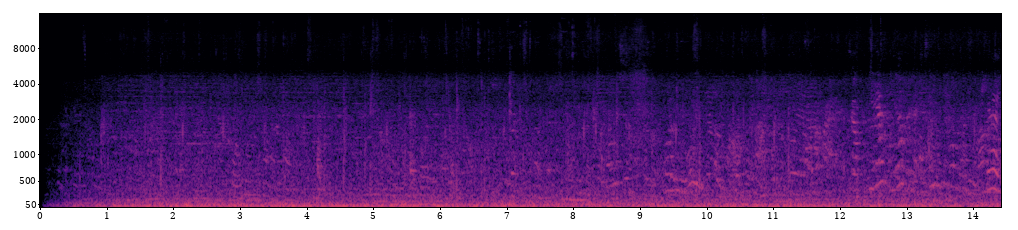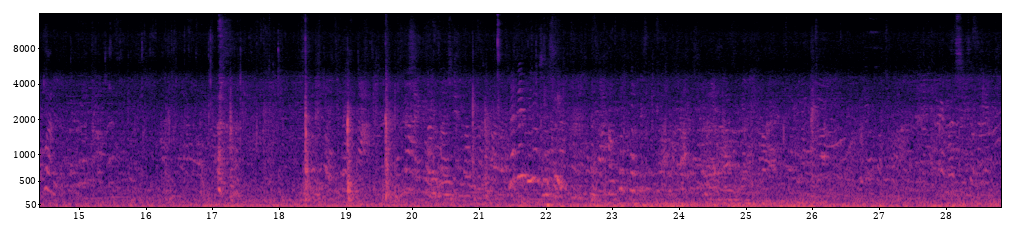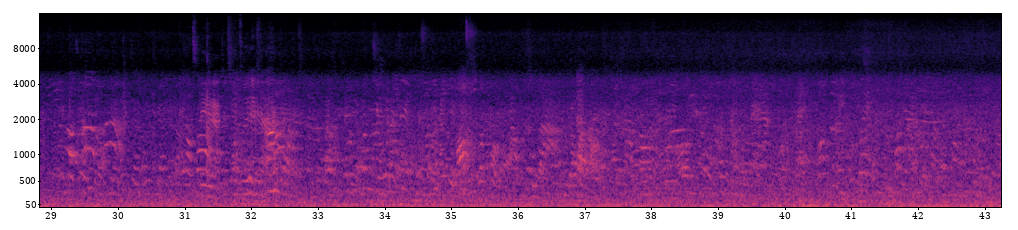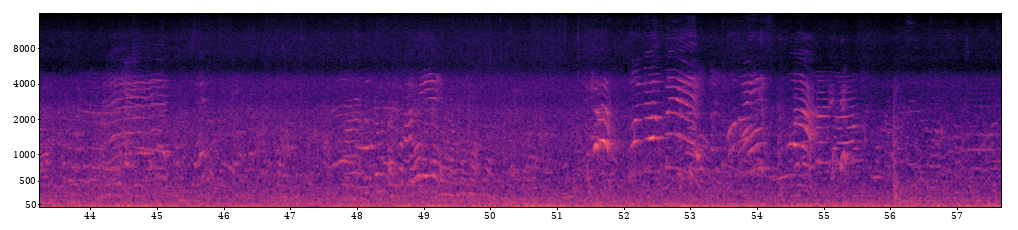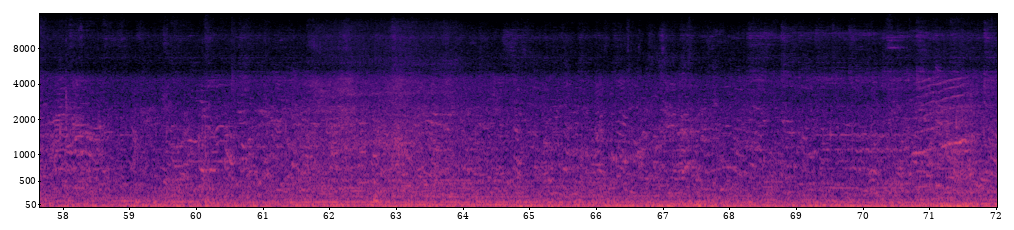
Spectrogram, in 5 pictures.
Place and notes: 湯圍溝溫泉公園, Jiaosi Township - Hot Springs Park
walking in the Hot Springs Park
Zoom H6 XY mic+ Rode NT4
Yilan County, Taiwan, 17 July 2014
